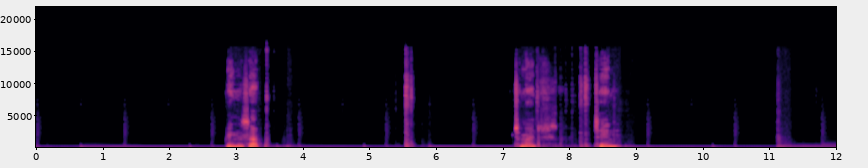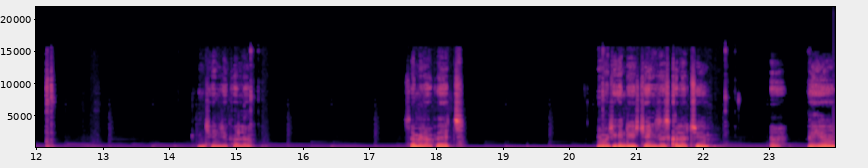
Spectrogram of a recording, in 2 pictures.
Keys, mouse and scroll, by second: 2.7 click, 3.5-5.7 drag, 6.8-8.3 drag, 11.0-12.2 drag, 14.1 click, 20.4 click, 22.4-23.6 drag.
